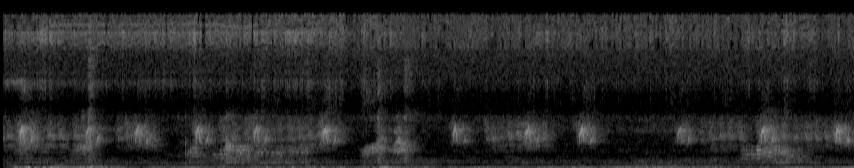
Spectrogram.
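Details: Male cat sitting by a window in the morning chattering at birds outside: quick bursts of short, clicking, mid-pitched chirps, several per second, over a low indoor rumble.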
